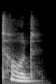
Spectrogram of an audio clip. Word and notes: tod: British English

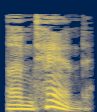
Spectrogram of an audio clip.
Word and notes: untanned: British English

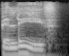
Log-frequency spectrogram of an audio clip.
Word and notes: believe: British English

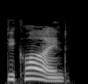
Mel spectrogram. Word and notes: declined: British English

